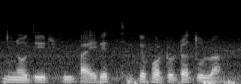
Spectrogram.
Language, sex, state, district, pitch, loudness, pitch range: Bengali, male, Tripura, West Tripura, 115 Hz, -17 LUFS, 110-115 Hz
